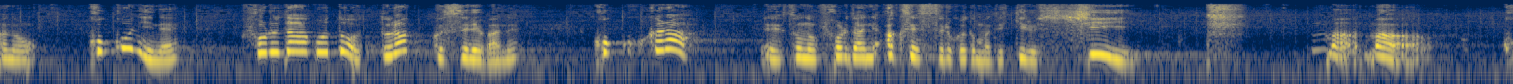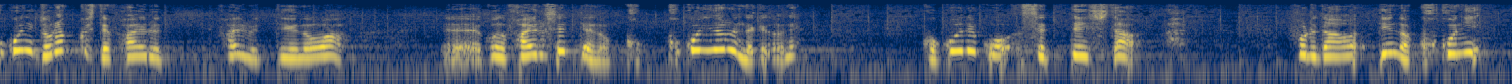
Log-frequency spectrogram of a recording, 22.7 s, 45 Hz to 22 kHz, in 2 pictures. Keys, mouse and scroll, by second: 0.2 click, 5.5 click, 6.0 click, 6.5 click, 6.9 click, 9.4 click, 15.1 click, 18.6 click.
